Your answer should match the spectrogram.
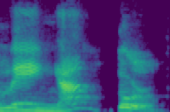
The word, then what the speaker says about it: lenhador: Aqui na segunda sílaba, nós temos o N, o H e o A. Nós sabemos que o H ele tem um som neutro. O N, qual que é o som do N? Nha, né? Nha. Então, juntando o N, o H e o A, nós temos nha. E aí, dor, né? D, O e o R, or. Tá? Então, lenhador. Cada uma dessas sílabas aqui,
